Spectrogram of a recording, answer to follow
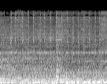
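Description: Live rock band playing loud through a concert PA, dominated by a steady, heavy low drone of bass and distorted guitar.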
